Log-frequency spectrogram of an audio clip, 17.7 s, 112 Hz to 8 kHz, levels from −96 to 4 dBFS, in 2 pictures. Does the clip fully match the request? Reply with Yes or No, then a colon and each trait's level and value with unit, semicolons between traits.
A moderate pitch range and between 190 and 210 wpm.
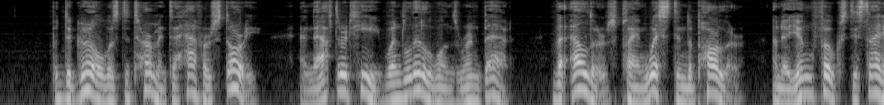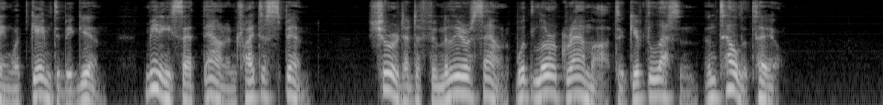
No: wide, 6.7 semitones; average, 195 wpm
